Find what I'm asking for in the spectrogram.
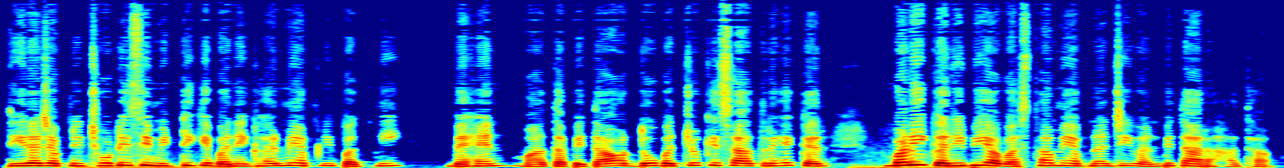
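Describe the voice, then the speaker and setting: Woman, storyteller, scripted children's narration, fairly high, close dry recording. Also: fairly even intonation, normal speed, mellow, no echo. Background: faint music.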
